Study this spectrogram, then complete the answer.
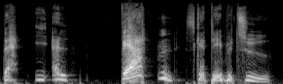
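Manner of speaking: loud, indignant elf shout; angry shout. Acted. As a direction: shout in outrage at being grabbed. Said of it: "råber Nisse Pok vredt".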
